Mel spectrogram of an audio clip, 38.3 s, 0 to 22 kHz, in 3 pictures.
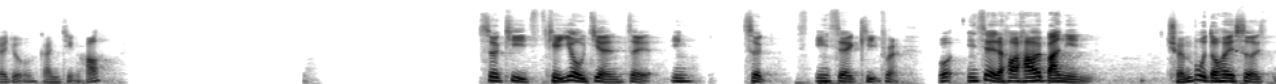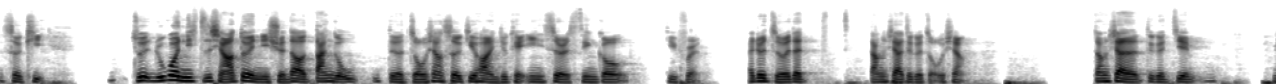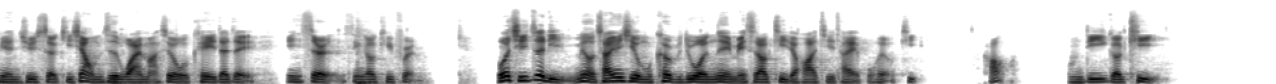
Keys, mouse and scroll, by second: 2.6-9.5 drag, 13.4 ctrl+z, 21.3 ctrl+z, 23.5 g, 26.7 ctrl+z, 29.2-31.5 right drag, 32.6-35.8 drag.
